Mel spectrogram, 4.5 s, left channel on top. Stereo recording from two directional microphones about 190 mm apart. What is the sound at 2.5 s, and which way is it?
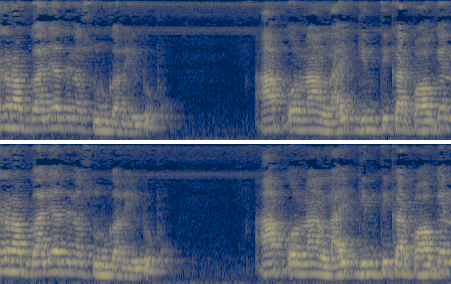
Speech, 10° left (ahead or behind).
